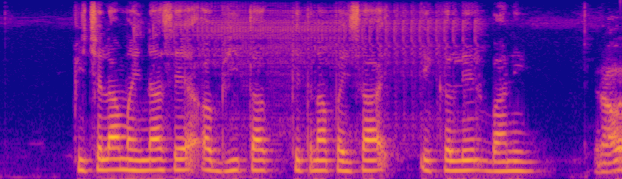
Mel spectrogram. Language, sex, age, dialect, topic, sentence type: Bhojpuri, male, 18-24, Southern / Standard, banking, question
